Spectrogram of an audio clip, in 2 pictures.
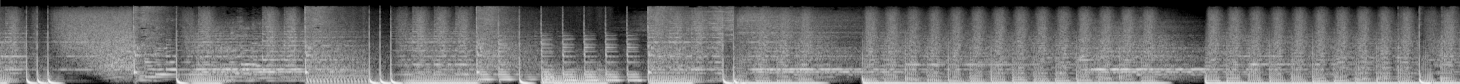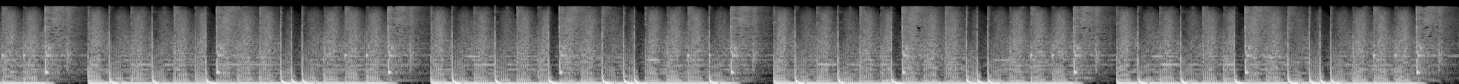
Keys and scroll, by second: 27.8 ctrl+j.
